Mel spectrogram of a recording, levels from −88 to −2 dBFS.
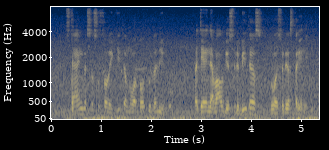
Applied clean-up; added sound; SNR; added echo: none; Gull, seagull / Ocean; 5 dB; reverberation time 0.2 s.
